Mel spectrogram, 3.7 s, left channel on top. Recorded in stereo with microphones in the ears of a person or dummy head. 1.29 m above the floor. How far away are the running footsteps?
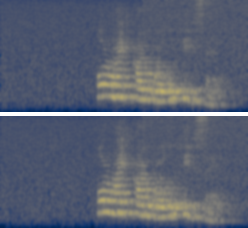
I don't hear running footsteps.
